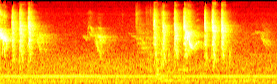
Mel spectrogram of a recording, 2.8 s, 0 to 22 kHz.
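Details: Eurasian tree sparrows coming to a bird feeder on 20 January 2013, a turtledove calling nearby: quick runs of bright, high chirps in two bursts, with a few softer notes between and a faint steady hum behind.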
